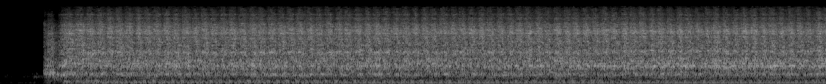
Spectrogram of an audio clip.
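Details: 2010 Baotian Rocky 49cc two-stroke, first start in 3 months: catches at once and settles into a thin, fast, buzzy idle that holds steady; runs fine.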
